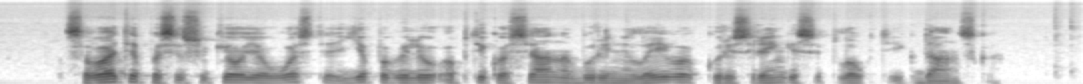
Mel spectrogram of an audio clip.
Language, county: Lithuanian, Vilnius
